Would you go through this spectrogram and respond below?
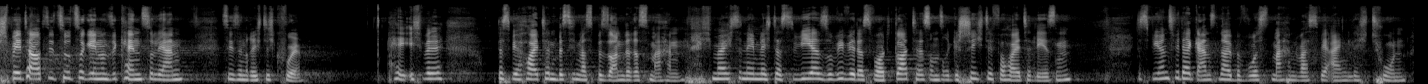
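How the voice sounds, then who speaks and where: A woman's voice: fairly high pitch, brisk, pushed and bright. A young woman from Siberia preaches a sermon on a church stage. She speaks in an effusive, heartfelt and enthusiastic way and reads aloud from the Bible. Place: church stage before a congregation. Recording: reverberant church hall.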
